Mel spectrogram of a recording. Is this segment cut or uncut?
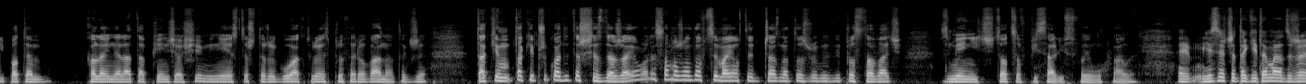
uncut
